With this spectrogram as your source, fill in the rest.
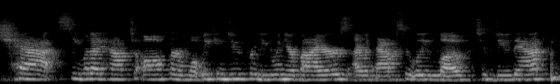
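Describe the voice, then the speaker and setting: A woman talks at a fairly quick pace in a high pitch, with audible room echo. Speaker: loan officer. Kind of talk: sales pitch. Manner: soft-spoken.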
